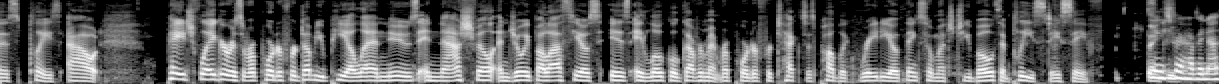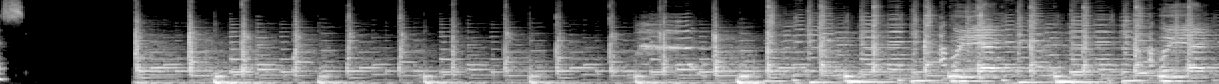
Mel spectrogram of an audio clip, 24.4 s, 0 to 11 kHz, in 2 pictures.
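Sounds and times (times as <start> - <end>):
speech: 0.0 - 12.5
1970s New York salsa music: 13.5 - 24.3.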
